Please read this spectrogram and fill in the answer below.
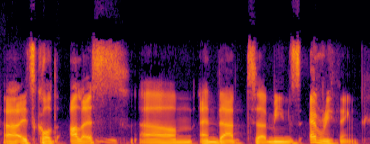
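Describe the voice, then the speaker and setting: Male musician guest, halting with restarts, dry close sound, faint music behind. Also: medium pitch, lively intonation, fairly bright tone, dry recording, lo-fi sound. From German-speaking Switzerland. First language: Swiss German. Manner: halting, full of restarts and repeated words. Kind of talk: casual interview answers.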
